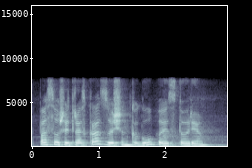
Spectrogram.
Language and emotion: Russian, neutral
